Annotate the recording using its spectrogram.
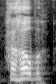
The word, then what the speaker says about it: jojoba: The G-O-J-I. – Jojoba. – G-O-J-I, what's that? – I can't pronounce it. It's jojoba. It's a weird ass way. It's like, bro, what? Jojoba oil. That's what it is. It's a J, yeah, but it sounds like an H.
